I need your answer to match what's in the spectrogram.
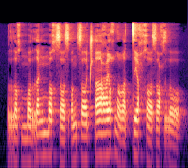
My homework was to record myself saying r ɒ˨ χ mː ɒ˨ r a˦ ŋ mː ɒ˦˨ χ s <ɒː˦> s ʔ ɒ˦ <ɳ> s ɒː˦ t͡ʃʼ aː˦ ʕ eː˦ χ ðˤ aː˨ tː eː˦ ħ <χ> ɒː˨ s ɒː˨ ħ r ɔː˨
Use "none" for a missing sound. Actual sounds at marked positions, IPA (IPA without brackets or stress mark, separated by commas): ɒː˨, ŋ, χ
